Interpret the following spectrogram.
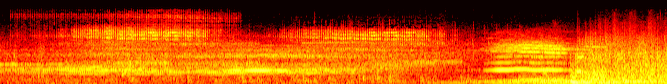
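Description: Eerie, drawn-out whale calls that bend slightly in pitch: the recorded call of the archaeocete whale Basilosaurus, played back into the sea through a large loudspeaker as a lure. About seven seconds in a deep rumble rises, and near the end a loud rushing noise takes over.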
